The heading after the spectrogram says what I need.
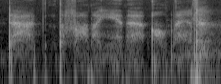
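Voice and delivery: ordinary talk, nothing marked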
